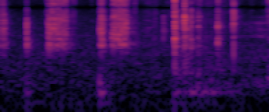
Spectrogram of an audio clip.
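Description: An adhesive applicator worked over a small cardstock piece pressed to the desk: a quick series of short scratchy strokes and light clicks against paper.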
